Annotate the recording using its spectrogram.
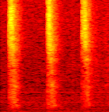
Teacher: It's unvoiced. Your vocal cords are not vibrating.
